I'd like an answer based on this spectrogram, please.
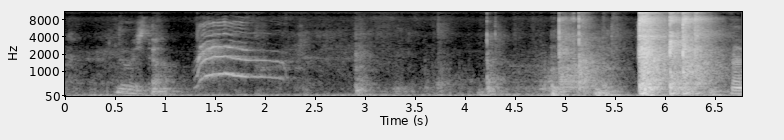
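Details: Odeko the cat gives one rising-then-falling meow amid a person's soft questioning speech indoors, followed by rustling and a loud clattering noise at the end.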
